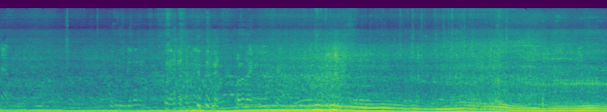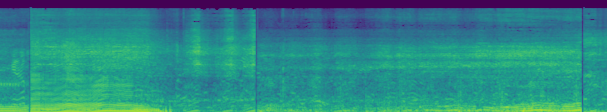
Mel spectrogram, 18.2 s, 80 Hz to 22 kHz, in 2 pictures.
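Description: A 4x4 off-roader's engine revving hard in waves, rising and falling as the vehicle works to drive through deep mud, for about twelve seconds before it cuts off abruptly. After that it is quieter, with only a fainter engine note near the end.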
